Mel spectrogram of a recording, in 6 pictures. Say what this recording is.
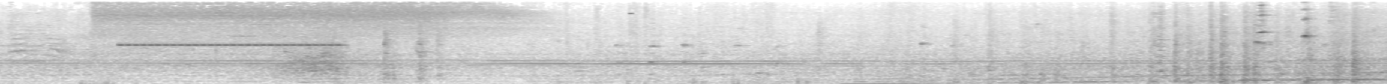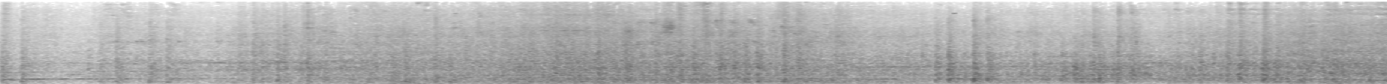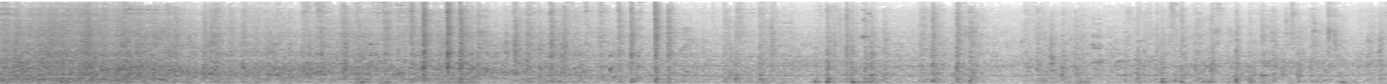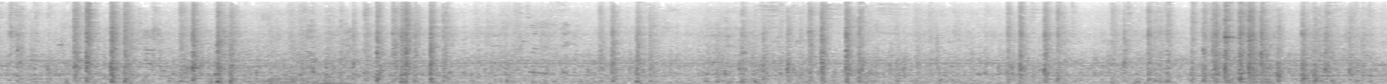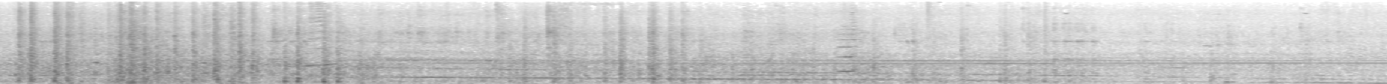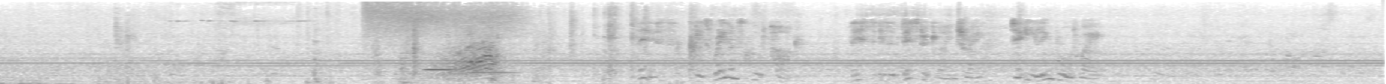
Recording of a tube journey, starting at one stop and ending at Ravenscourt Park in London. Includes an announcement at the end and the beeping noise indicating the doors are about to close on the tube at the beginning.
train, ravenscourt, announcement, london, station, underground, field-recording, london-underground, tube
